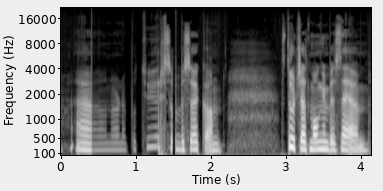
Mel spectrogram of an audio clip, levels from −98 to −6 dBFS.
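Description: A speech recording with two separate faults. From 0.41 to 1.30 s the level collapses by about 20 dB, leaving only a faint copy of the speech. The likely cause is one channel inverted: one stereo channel has reversed polarity, so the material shared by both channels cancels when they are summed to mono and only their small difference remains. On a waveform this section shrinks abruptly to a narrow band. A spectrogram shows the whole stretch dimmed. Shortly afterwards, at 1.48 s, the speech drops into a silence of about 48 ms and resumes at 1.53 s, picking up where it left off. This is a gap at a join of encoded pieces: two separately encoded segments were butted together without trimming the encoder's start-up delay and end padding. The waveform shows a flat, near-empty notch with slightly smeared edges. On a spectrogram it appears as a thin vertical blank strip across all frequencies, its borders slightly blurred by the codec.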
